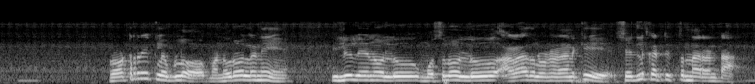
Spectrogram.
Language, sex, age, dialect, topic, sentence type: Telugu, male, 31-35, Central/Coastal, agriculture, statement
